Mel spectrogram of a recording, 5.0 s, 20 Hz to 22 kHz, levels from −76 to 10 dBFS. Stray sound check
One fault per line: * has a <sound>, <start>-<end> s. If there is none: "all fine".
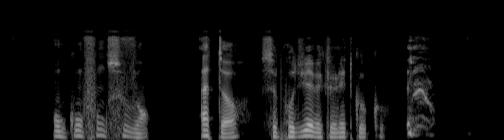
* has a cough, 4.1-4.4 s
